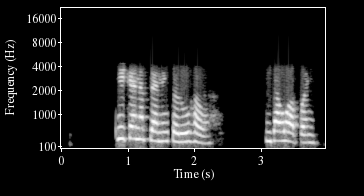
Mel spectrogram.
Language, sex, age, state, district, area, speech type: Marathi, female, 45-60, Maharashtra, Yavatmal, rural, conversation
